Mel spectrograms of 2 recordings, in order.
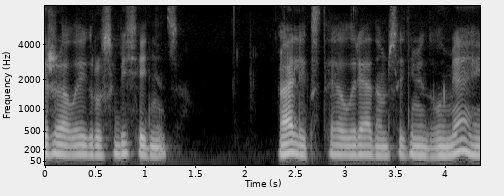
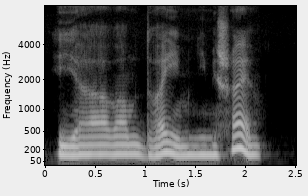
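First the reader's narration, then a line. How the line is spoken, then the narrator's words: Through gritted teeth. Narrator (Russian): сквозь зубы процедил охотник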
